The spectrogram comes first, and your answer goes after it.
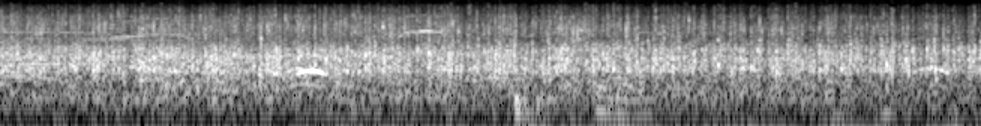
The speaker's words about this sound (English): A very appreciative crowd of sailors welcoming the president. Thank you. And as you can hear, he's now about to begin.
